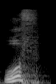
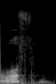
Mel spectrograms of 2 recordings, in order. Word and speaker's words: wolf: But I do cringe when I hear the pronunciations of woof instead of wolf.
